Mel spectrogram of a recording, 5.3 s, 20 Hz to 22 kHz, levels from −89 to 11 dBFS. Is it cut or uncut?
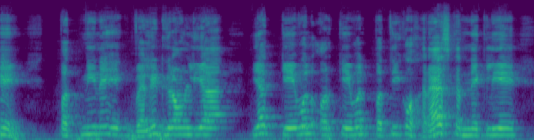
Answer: uncut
